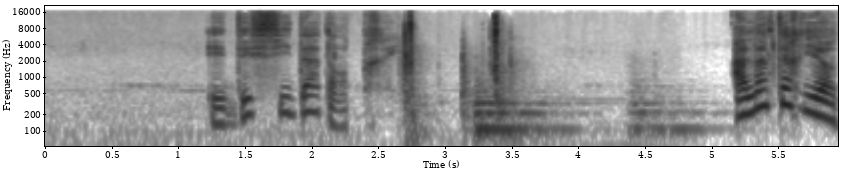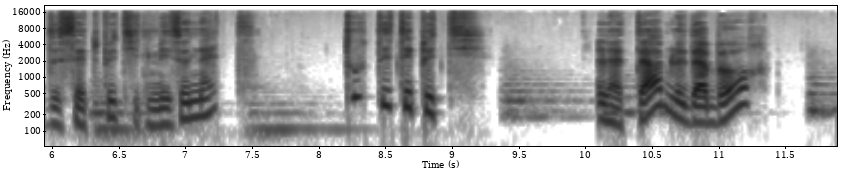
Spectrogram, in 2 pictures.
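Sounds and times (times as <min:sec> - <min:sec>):
speech: 0:01.2 - 0:03.6, 0:05.2 - 0:07.6, 0:08.4 - 0:09.2, 0:10.1 - 0:11.8
knocking on a wooden door: 0:02.7 - 0:04.8.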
